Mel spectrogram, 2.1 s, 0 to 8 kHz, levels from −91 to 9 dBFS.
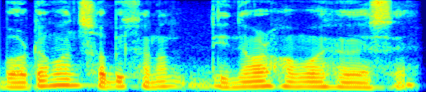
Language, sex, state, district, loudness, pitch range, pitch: Assamese, male, Assam, Kamrup Metropolitan, -18 LUFS, 115-130 Hz, 120 Hz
